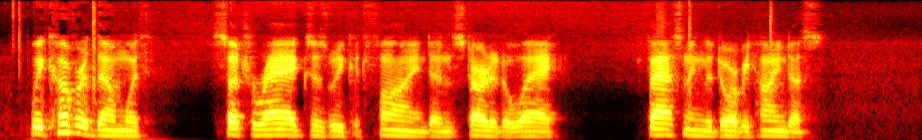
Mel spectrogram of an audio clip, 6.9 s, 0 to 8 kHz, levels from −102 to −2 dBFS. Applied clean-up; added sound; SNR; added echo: neural mask model Resemble Enhance denoiser.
